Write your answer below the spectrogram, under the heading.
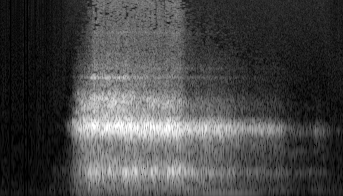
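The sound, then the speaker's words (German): Slow breathing during a guided relaxation exercise: one long, soft, airy breath that swells quickly, holds, then fades gradually into silence. “Atmen langsam ein und wieder aus.”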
